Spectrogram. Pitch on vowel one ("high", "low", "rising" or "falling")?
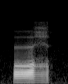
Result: low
